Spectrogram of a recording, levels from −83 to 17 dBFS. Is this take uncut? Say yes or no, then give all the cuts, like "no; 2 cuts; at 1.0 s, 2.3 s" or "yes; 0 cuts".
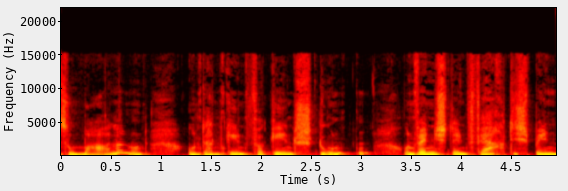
yes; 0 cuts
